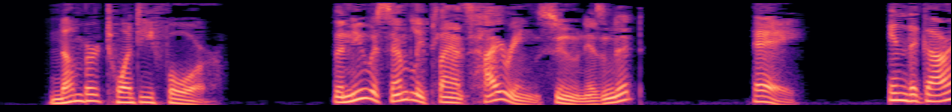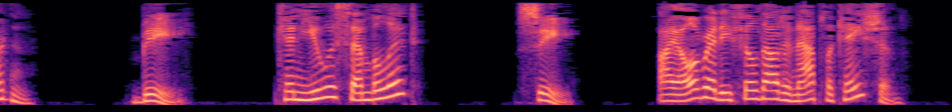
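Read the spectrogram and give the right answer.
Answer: C: I already filled out an application.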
